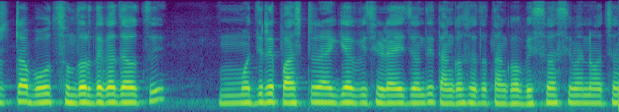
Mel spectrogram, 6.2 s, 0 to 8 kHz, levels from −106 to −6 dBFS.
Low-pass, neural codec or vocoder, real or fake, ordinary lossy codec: none; none; real; none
